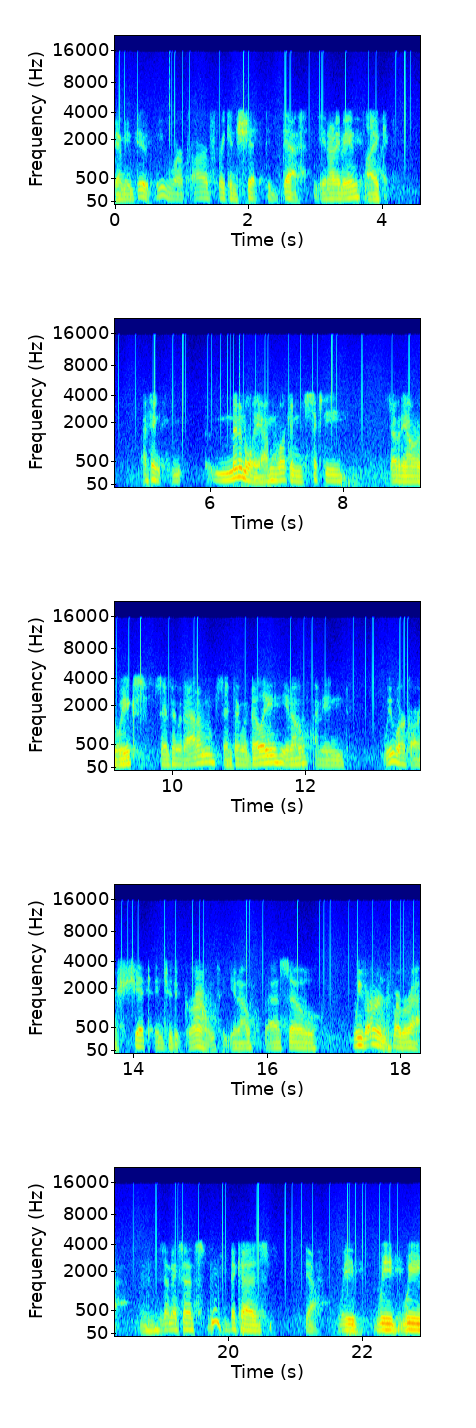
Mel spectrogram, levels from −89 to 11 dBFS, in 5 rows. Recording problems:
garbled, watery; badly; nothing above 4 kHz
echo of what is said; faint; throughout; 140 ms later, 20 dB below the speech
crackle, like an old record; noticeable; 15 dB below the speech
hiss; faint; throughout; 20 dB below the speech
abrupt cut into speech; at the start and the end

